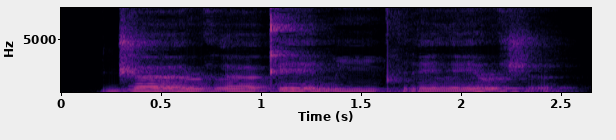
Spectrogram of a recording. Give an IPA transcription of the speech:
d͡ʒœː ɹə̤lœːkʼeː miːpʰre leɹə̤ʃə̰

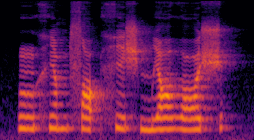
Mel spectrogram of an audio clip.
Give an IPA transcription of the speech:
ũxĩmsˤəʔ xiʃmi ðˤɵʃ

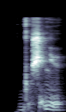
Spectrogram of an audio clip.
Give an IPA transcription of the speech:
ɡṵʃḛlʲɨ

